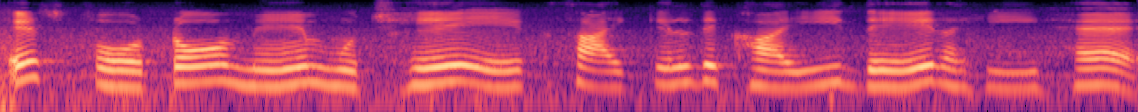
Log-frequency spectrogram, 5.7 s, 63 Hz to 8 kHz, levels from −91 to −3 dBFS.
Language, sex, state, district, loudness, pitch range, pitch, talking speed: Hindi, female, Madhya Pradesh, Katni, -19 LUFS, 190-225 Hz, 205 Hz, 105 wpm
